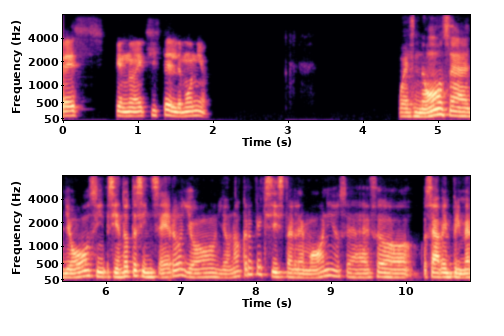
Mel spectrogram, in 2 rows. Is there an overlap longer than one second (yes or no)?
no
